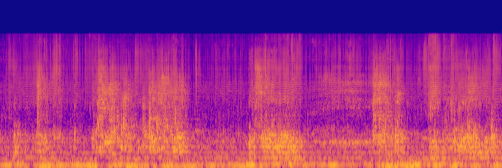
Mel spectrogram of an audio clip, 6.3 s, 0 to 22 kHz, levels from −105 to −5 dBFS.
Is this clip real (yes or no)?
no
